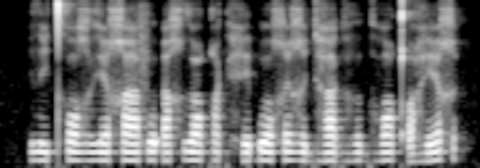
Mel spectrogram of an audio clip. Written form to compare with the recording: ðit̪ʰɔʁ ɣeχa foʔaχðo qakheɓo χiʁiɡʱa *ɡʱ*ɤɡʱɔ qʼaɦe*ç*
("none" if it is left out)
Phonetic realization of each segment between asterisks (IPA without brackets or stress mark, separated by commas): ɡʱ, χ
